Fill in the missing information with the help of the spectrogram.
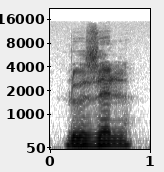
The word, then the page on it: zeal: /ziːl/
